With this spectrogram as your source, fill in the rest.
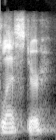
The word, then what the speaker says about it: Leicester: on is it HMS Leicester that's a four master that gets the to mess with one hit ability yeah sister it's Lester yeah thanks strange English pronunciation rules I would put Hargreaves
